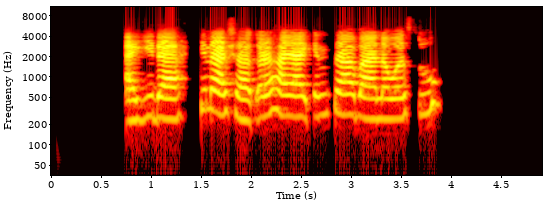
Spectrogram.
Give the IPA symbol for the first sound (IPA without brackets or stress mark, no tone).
ʔ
